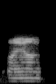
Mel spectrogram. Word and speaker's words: Scion: Am I pronouncing it right? yeah, Cyan Capital.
